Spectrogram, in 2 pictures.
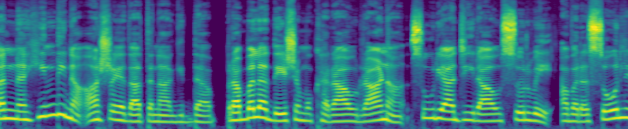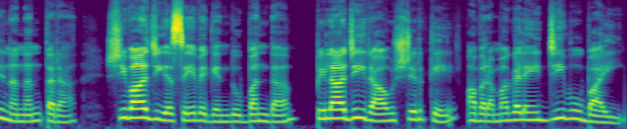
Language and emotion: Kannada, neutral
